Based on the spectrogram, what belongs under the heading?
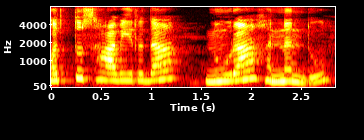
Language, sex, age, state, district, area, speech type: Kannada, female, 60+, Karnataka, Shimoga, rural, spontaneous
